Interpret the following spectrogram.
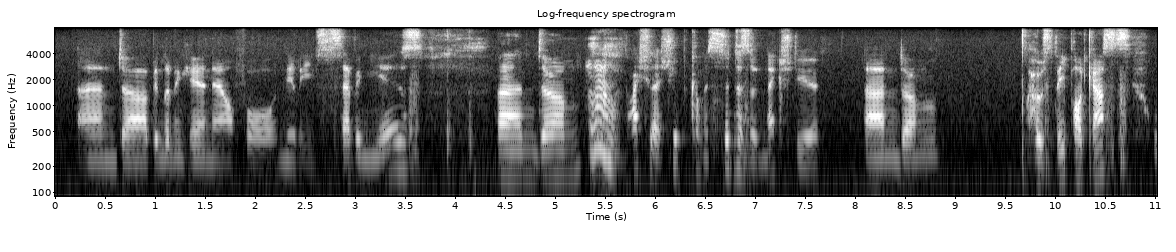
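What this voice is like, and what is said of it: British accent. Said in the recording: “You can tell by my accent that I'm not Hong Kongese. I'm from the UK.”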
